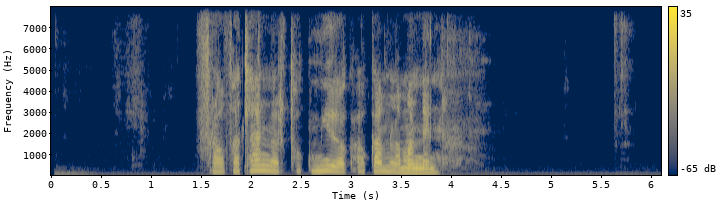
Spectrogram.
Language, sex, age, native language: Icelandic, female, 40-49, Icelandic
